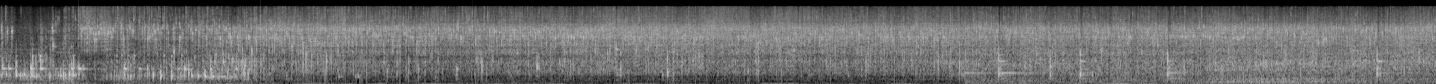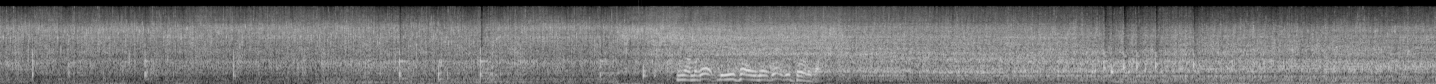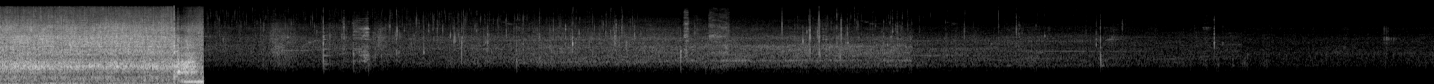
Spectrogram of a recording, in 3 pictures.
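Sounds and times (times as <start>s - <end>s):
food sizzling in hot oil: 0.0s - 39.3s
wooden spatula knocking pan: 9.5s - 12.2s, 13.6s - 21.4s.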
